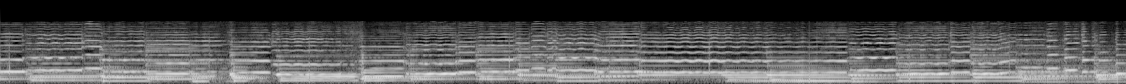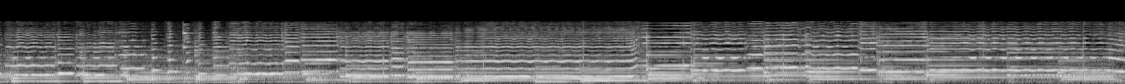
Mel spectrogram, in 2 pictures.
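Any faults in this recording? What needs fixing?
There's gain pumping running through the whole clip, with the level swinging by something like 10 dB. Loud and quiet parts end up sitting unnaturally close together, so it all feels squashed. The likely cause is input gain set far too hot for the mic, with a fast limiter clamping down on each peak and then releasing in the pauses. The call mic processing's band limit, with nothing above 8 kHz, is normal for a call and doesn't need fixing. To prevent the pumping, pull the mic's input gain down until the loud moments stop hitting the limiter.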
